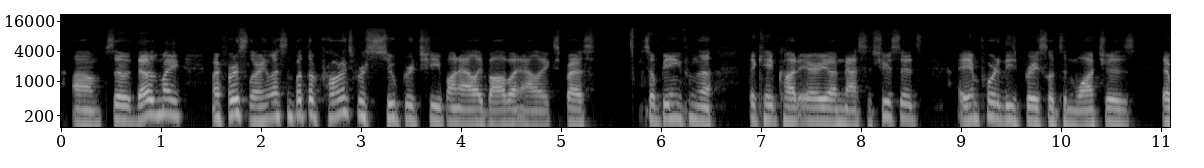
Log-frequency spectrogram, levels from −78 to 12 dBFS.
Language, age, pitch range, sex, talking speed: English, 20-39, 140-175 Hz, male, 195 wpm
